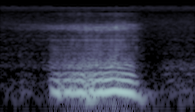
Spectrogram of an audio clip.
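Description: One loud, low, rattling snore lasting about a second in a quiet room.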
